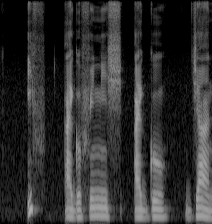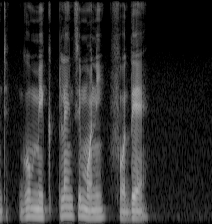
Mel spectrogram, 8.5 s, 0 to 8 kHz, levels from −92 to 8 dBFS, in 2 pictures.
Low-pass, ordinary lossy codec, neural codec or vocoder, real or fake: none; none; none; real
